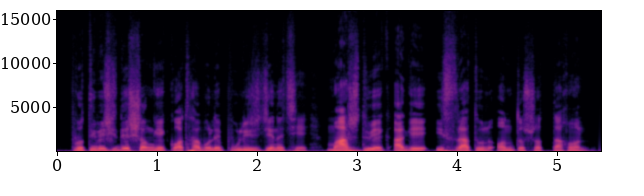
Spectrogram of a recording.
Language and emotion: Bengali, neutral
